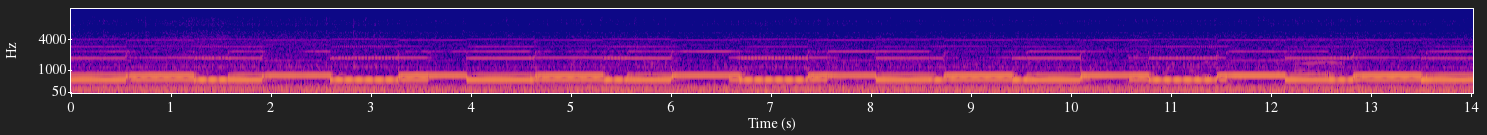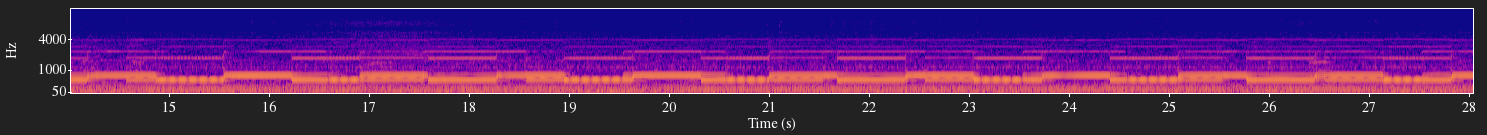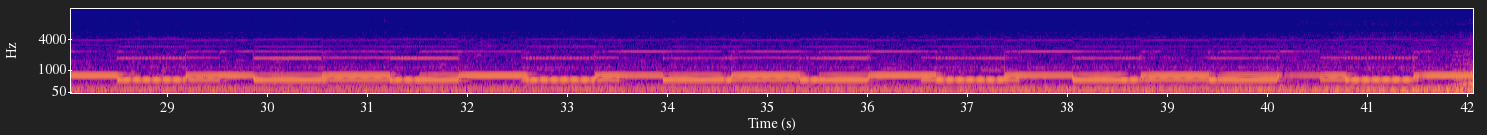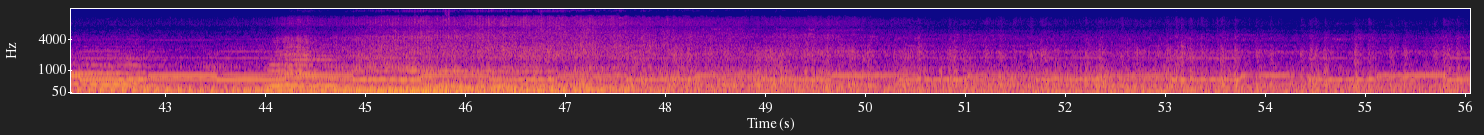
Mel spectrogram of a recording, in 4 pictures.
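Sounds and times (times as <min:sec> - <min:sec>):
two-tone level crossing siren: 0:00.0 - 0:56.0
low hum: 0:37.8 - 0:54.2.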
